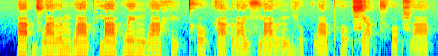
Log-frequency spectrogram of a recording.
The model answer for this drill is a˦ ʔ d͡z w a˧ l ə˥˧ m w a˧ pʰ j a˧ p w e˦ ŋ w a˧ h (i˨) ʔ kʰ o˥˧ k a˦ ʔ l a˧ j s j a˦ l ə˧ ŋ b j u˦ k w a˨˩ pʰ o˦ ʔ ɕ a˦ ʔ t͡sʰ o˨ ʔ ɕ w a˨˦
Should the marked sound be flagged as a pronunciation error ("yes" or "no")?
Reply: no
